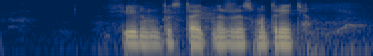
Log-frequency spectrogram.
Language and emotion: Russian, neutral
